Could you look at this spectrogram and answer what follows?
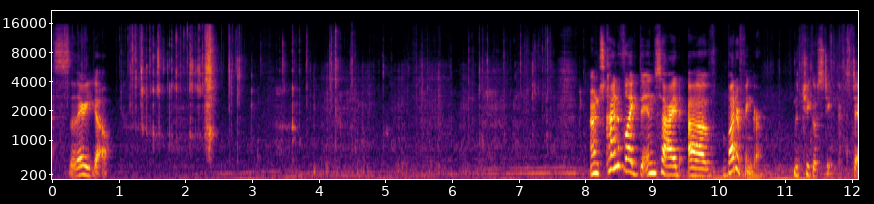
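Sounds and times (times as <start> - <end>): candy crunching and chewing: 0.9 - 8.1, 10.6 - 12.0.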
